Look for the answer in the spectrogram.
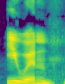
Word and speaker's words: Ewan: Ewan. – Ewan. – Ewan. – Ewan McGregor. – You know he got that growing up. – I'm just gonna like stick with that. Ewan McGregor.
